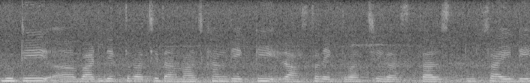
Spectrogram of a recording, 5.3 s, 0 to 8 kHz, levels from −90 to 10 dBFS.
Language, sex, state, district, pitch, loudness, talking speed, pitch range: Bengali, female, West Bengal, Jhargram, 215 Hz, -16 LUFS, 205 wpm, 205-220 Hz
